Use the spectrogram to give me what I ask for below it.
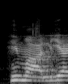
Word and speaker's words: हिमालय: range है इस range का नाम क्या है हिमालिया या हिमालय जिस तरह भी इसको आप प्रोनाउंस कर लो अच्छा जैसे करा करम रेंज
